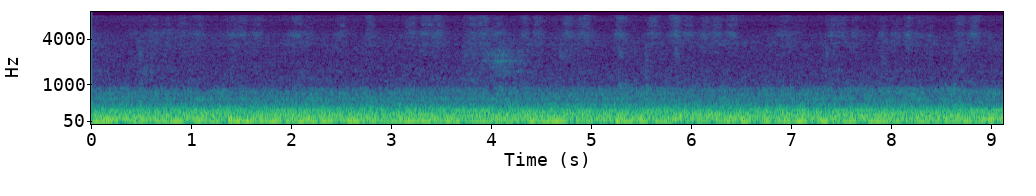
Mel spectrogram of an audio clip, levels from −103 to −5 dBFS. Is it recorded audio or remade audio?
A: recorded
